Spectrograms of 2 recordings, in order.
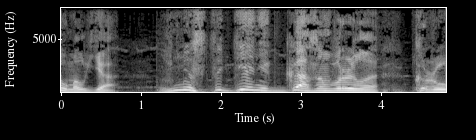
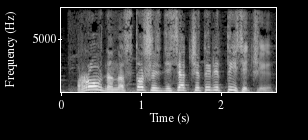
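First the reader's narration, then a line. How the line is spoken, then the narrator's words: Brisk, unhesitating report. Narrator (Russian): не моргнув глазом, бодро отрапортовал Халдей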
